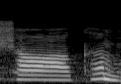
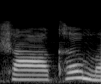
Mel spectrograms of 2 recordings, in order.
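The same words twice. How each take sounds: The two takes are said the same way.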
